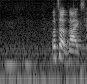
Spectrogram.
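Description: A young woman speaks brightly and clearly into a microphone.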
